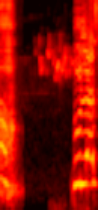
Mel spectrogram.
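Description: Birds singing at dusk, a thin chirping trill in the quiet gap between two voiced sounds that could be a person humming or singing along.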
